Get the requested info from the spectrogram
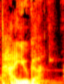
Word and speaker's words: hygge: It's spelled H-Y-G-G-E, but it's pronounced Hyuga.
